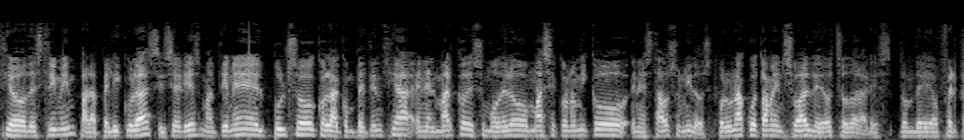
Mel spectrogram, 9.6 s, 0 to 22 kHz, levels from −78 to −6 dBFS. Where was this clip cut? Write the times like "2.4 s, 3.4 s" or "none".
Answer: 7.1 s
